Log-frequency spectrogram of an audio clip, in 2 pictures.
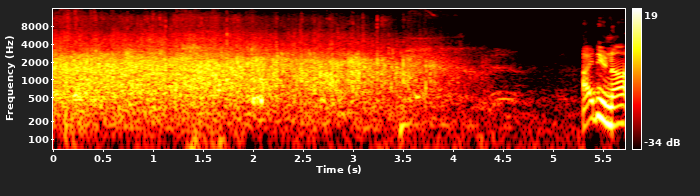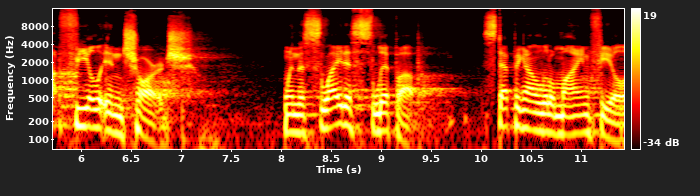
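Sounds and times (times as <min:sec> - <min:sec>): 
audience applause: 0:00.0 - 0:04.3
speech: 0:05.4 - 0:07.2, 0:08.0 - 0:11.4.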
